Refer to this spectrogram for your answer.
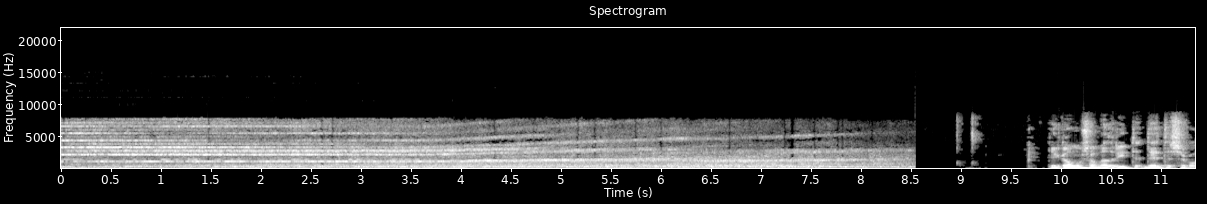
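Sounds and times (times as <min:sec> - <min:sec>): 
metro train ride rumbling in Madrid: 0:00.2 - 0:08.6
speech: 0:09.9 - 0:11.3.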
